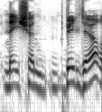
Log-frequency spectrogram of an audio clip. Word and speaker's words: Nation Builder: Alors, d'autres sociétés se sont mis dans le big data au service des candidats, comme Nation Builder. Je sais pas si je le dis bien, j'ai besoin de la confirmation. – C'était très bien, c'était parfait.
